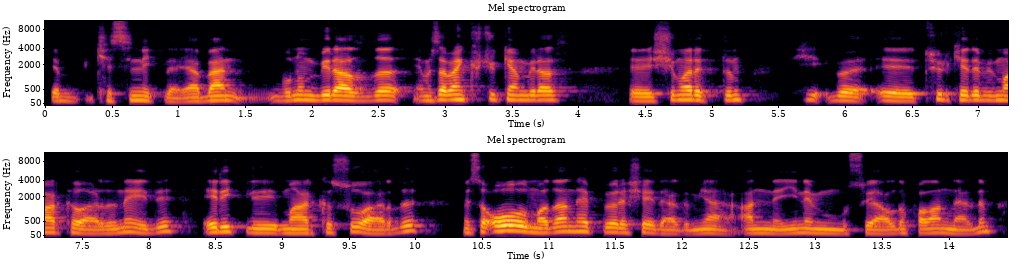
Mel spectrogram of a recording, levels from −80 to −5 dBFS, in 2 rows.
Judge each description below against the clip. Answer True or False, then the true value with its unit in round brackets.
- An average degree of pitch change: True (4.3 semitones)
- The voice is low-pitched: True (125 Hz)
